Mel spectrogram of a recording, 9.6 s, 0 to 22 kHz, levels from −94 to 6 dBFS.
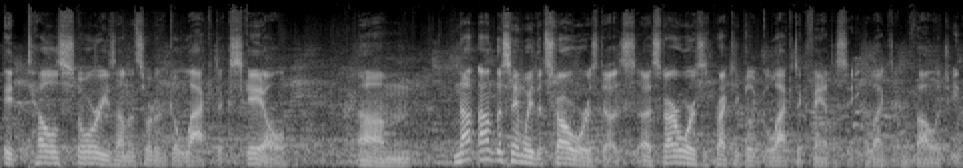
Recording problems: murmuring crowd; noticeable; throughout; 10 dB below the speech

